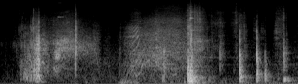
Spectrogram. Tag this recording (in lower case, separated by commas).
squeak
